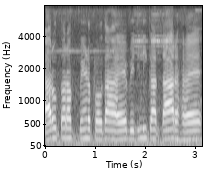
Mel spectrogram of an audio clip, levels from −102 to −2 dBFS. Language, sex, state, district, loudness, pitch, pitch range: Hindi, male, Bihar, Kaimur, -15 LUFS, 190 Hz, 185-200 Hz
